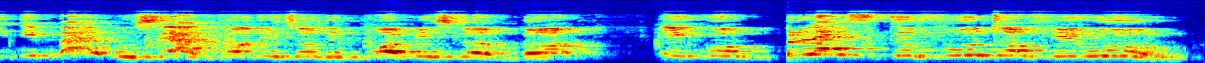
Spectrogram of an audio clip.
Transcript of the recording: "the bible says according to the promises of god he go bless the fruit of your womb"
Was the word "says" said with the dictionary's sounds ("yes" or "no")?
no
